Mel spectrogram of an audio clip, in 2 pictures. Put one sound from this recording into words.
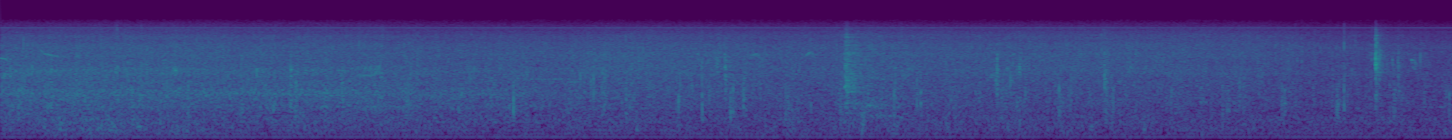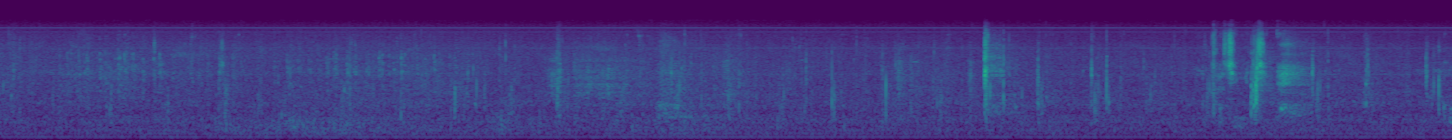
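Footsteps tap and scuff on a paved lane.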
